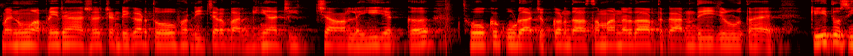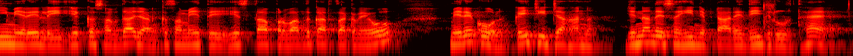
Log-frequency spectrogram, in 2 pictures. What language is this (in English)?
Punjabi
